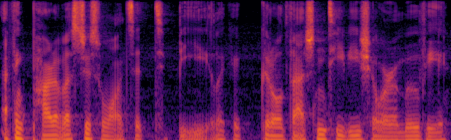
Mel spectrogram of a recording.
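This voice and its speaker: A man's voice: sits low, little pitch movement, brisk, vocal fry. A man hosting a podcast, chatting casually and thinking aloud in a conversational way. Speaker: podcast host and interviewer. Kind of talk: casual review chat.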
